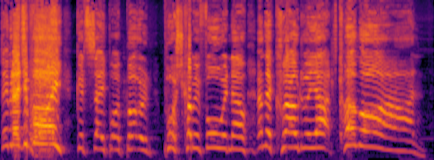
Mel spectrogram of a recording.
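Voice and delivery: high, loud roaring commentary; excited shout. Real, not acted. Commentator screaming as his team pushes forward. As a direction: ride the crowd's roar. Chance and save, crowd reacts.

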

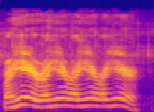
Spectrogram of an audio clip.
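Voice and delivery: high, run-together repeated callout; urgent callout. Real, not acted. Player directing a teammate, urgent high callout.

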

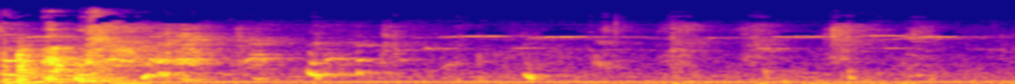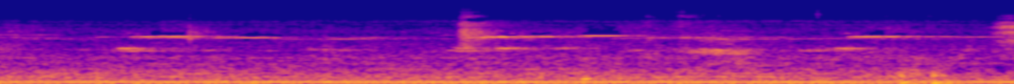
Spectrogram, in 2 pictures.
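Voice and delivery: wheezing laugh. Real, not acted. Laughing fit.

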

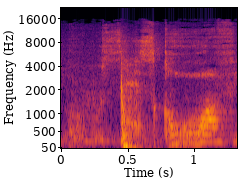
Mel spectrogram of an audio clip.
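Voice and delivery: slow, hushed Jersey "coffee"; exaggerated Jersey accent. Shown as a demonstration. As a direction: draw out "coffee" with a Jersey vowel. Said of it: "I'll catch myself saying coffee".

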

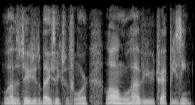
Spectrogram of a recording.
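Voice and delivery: a hint of a relaxed sailor teaching her; Cam's voice. A narrator's reading. Male sailor voiced lower.

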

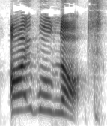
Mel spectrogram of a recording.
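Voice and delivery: loud, high defiant refusal; said bravely. A narrator's reading. Kay defying the Snow Queen, loud brave refusal. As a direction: stand firm against the queen. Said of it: "Kay said bravely".

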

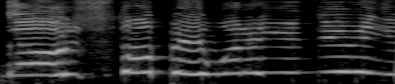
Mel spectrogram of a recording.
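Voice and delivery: distressed yelling. Real, not acted. Boy watching tiger wreck his base, distressed yelling. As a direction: wail at the intruder to stop. Victim yells as base is destroyed.

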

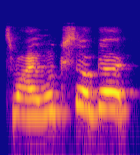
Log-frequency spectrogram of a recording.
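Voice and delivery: mocking contrarian economist. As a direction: ham up a pompous know-it-all. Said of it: "now I'm going to make fun of him".

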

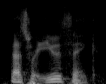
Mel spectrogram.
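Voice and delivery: ordinary delivery, nothing marked

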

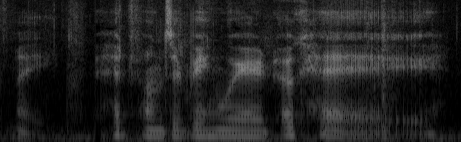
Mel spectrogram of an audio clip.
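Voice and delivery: ordinary delivery

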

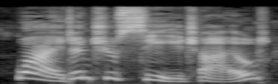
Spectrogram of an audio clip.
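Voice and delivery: high, drawn-out exasperation; impatient scolding. A narrator's reading. Red Queen to Alice, impatiently scolding.

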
